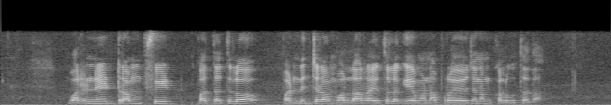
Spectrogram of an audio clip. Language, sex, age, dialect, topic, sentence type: Telugu, female, 31-35, Telangana, agriculture, question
